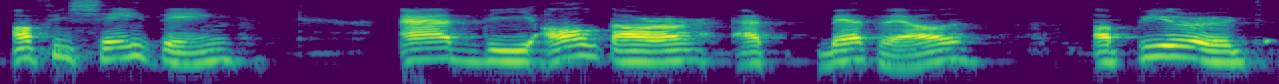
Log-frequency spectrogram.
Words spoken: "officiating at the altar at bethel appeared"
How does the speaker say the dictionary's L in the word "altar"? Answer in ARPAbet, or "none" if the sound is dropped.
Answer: L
